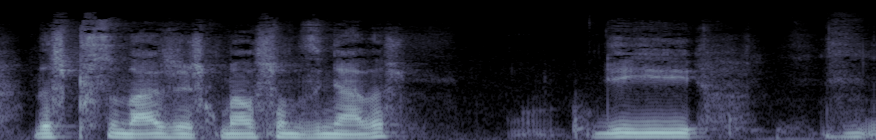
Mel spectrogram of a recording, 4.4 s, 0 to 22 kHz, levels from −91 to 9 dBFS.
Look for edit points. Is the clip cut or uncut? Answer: uncut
